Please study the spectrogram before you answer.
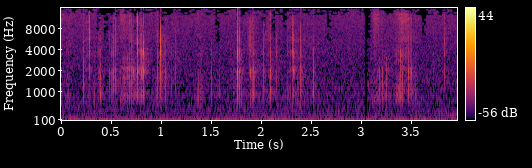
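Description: A wooden pencil scratches and taps a small textured glass bottle with a dark cap, held in one hand. Soft, dry scraping runs throughout, broken by short, bright clicks that die out almost instantly, over a low steady hum.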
